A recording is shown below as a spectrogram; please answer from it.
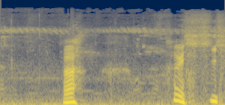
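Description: Insects trilling steadily at a high pitch, broken by a short voiced "ha" about half a second in and another brief vocal sound near the end, which are the loudest sounds.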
